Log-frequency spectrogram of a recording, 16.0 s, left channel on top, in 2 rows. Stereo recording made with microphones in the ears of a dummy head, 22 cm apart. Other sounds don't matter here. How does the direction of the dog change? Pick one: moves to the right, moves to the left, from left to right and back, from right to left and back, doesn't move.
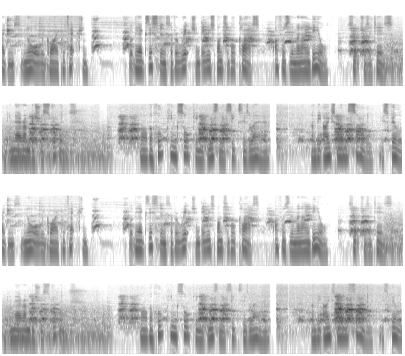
moves to the right.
